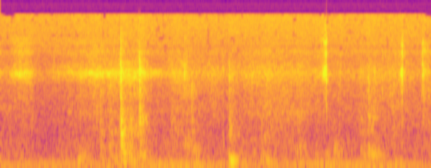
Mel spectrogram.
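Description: Door knob turning and a door being opened by hand: a few sharp clicks and knocks, with a low thump a little past two seconds in, over a steady low hum.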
